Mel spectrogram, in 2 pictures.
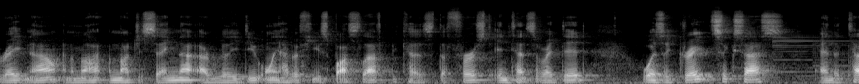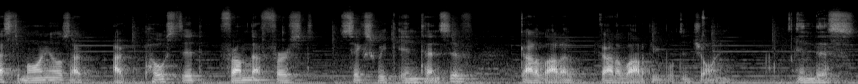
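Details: Mild repetitions in an adult man with lifelong stuttering that still occurs at times; he reports past blocks and current mild repetitions and prolongations.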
